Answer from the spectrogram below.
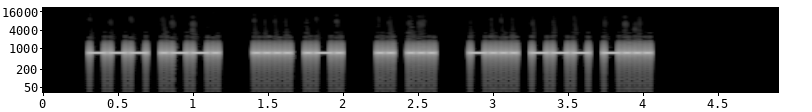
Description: Morse code, heard as a keyed tone, about 34 wpm, 700 Hz. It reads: OP HR IS BOB
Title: Common QSO Phrases 35wpm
